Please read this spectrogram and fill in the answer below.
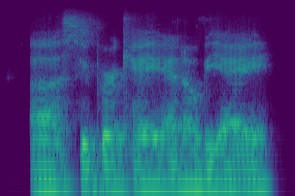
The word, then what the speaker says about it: SuperKnova: It's SuperKnova, spelled with a silent K in the middle, SuperKnova, SuperKnova Music, same for all the social medias at SuperKnova Music.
